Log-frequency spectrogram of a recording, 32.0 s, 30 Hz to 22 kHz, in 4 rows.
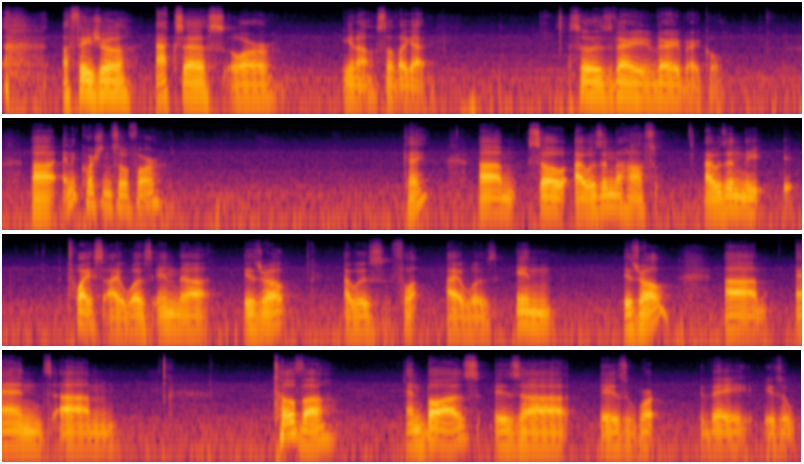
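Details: Adult man, a former paramedic, with Broca's aphasia from a stroke during heart surgery in 2007, about 10 years earlier; difficulty with names, numbers, reading and writing; had OT, PT and speech therapy; Broca's (expressive) aphasia.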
